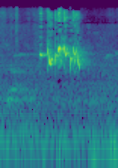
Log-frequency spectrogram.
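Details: Bulbul caught wild at the Mandali crossing, an old catch held in first isolation, gives one bright, tumbling warbled phrase lasting about half a second against a quiet background.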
